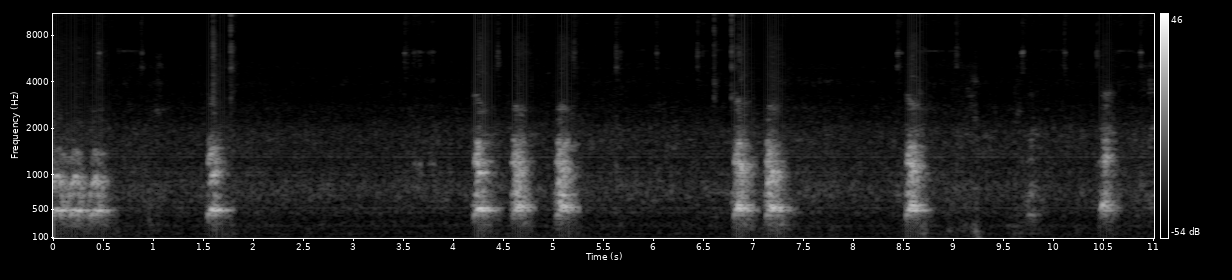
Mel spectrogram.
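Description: A dog barks in sharp, loud bursts, singly and in quick pairs or triplets, with quiet gaps between them; one bark near the end is fainter than the rest.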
